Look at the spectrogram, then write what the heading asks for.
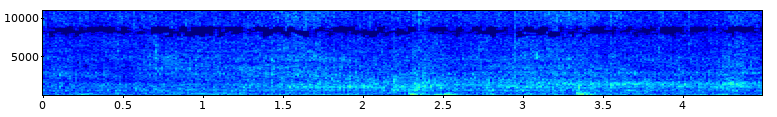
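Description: Curry chicken with potatoes and vegetables sizzling in a pot on the stove, a steady hiss.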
